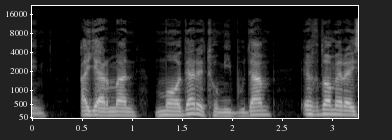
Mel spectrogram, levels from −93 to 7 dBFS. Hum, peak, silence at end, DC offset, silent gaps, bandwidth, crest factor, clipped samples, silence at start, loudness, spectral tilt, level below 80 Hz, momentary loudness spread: none; -10 dBFS; 0 s; under 0.1%; none; 14 kHz; 18 dB; under 0.1%; 0 s; -27 LUFS; -6.5 dB/octave; -68 dBFS; 11 LU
